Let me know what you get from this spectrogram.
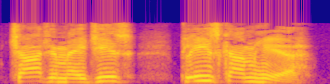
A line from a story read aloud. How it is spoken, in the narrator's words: Sabriel shouted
